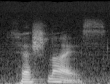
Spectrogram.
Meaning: 1. wear, wear and tear 2. attrition
- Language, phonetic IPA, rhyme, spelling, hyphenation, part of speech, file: German, [fɛɐ̯ˈʃlaɪ̯s], -aɪ̯s, Verschleiß, Ver‧schleiß, noun, De-Verschleiß.ogg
